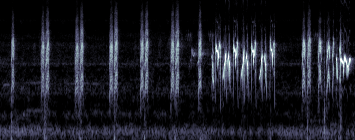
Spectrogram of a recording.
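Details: Sooty-headed Bulbul (kutilang) in persistent, aggressive fighting song meant to provoke rival bulbuls. A series of short, sharp chirps spaced about half a second apart gives way to a fast, bubbly run of slurred whistled notes, then more chirps and warbles.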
